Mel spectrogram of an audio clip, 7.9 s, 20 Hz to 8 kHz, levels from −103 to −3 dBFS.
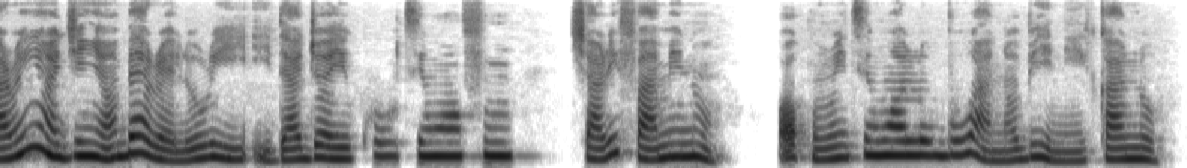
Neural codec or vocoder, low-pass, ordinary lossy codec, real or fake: none; none; none; real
